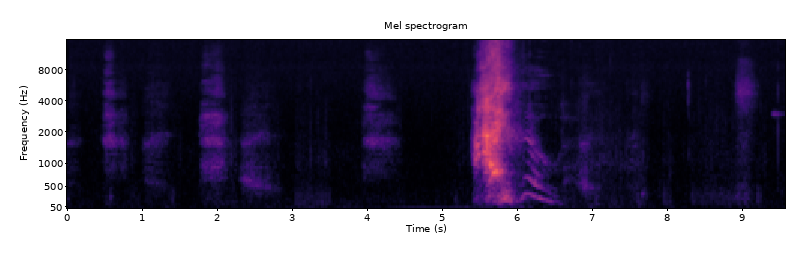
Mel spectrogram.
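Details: Cat in a quiet room: soft sniffing breaths build up to one sudden, loud sneeze.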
